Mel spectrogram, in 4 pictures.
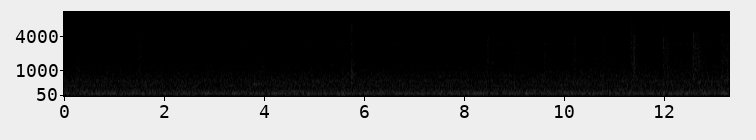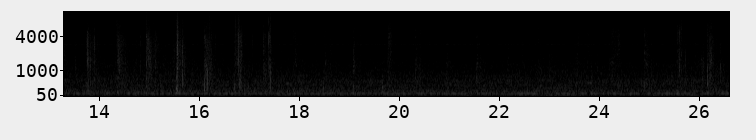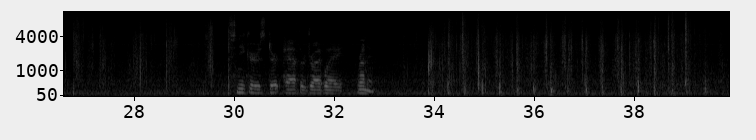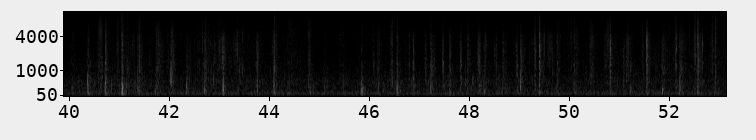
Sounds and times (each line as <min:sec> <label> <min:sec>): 0:00.0 Sneakers walking on hard packed dirt 0:01.9
0:07.3 Sneakers walking on hard packed dirt 0:30.1
0:32.9 Sneakers walking on hard packed dirt 0:53.1
0:33.3 Running 0:53.1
